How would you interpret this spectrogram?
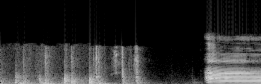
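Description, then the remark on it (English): A break room door is opened after a stretch of rattling, bumping handling noise; a brief pause follows, then a loud, steady tonal sound suddenly pours in as it swings open. “Close the door!”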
